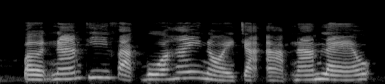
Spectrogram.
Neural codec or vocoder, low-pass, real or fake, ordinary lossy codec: none; 7.2 kHz; real; none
